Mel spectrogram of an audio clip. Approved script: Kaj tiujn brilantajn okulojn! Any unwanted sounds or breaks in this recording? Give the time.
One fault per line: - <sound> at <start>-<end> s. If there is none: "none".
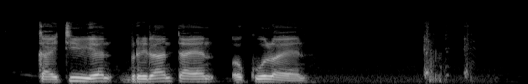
- cough at 4.2-4.8 s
